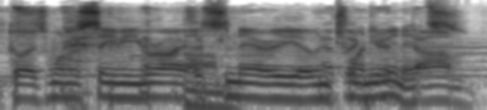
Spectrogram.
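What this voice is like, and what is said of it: Impression of a fellow player. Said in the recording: “That's a good Dom impression.”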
